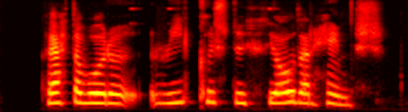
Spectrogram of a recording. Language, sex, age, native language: Icelandic, female, 9, Icelandic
